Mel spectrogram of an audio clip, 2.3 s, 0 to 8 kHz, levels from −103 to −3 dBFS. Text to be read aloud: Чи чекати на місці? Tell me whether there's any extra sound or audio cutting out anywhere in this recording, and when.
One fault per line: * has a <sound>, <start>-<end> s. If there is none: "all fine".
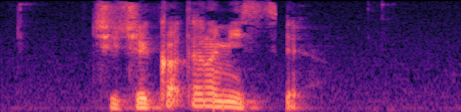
* has a dropout, 1.4-1.4 s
